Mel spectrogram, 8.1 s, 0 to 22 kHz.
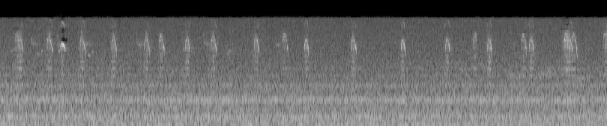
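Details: Common kingfisher at its nest on 6 July 2016, likely a young chick, giving short, thin, high-pitched notes repeated two or three times a second over a steady background hum.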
